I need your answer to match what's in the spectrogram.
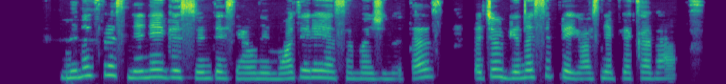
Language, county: Lithuanian, Kaunas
